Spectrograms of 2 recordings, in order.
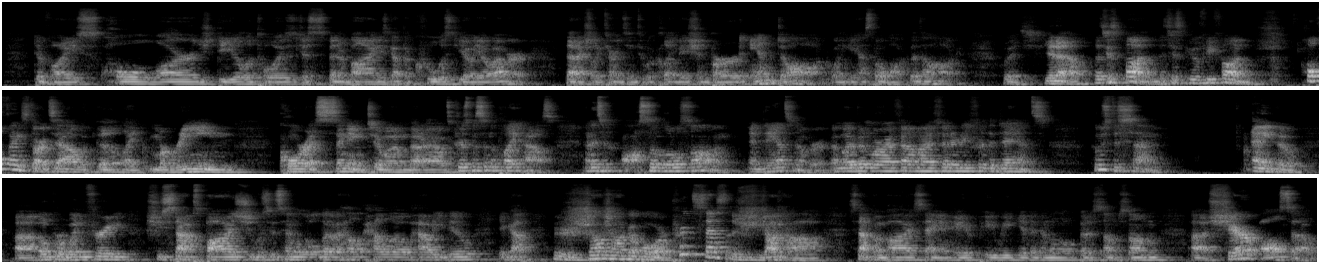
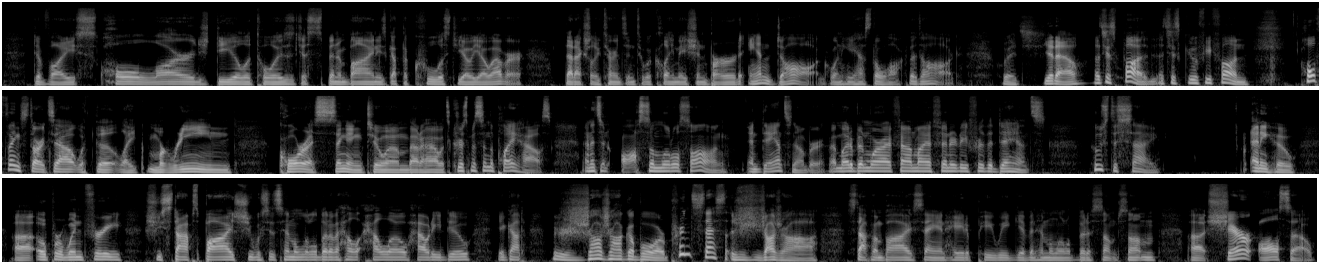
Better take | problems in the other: second | room echo; noticeable; dies away in 0.4 s // off-mic speech; far

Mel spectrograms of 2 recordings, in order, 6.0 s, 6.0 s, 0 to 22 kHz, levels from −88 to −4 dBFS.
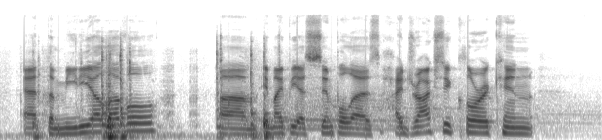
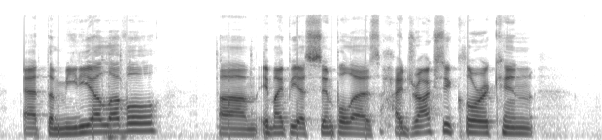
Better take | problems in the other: second | traffic noise; loud; throughout; 4 dB below the speech; faint in the second

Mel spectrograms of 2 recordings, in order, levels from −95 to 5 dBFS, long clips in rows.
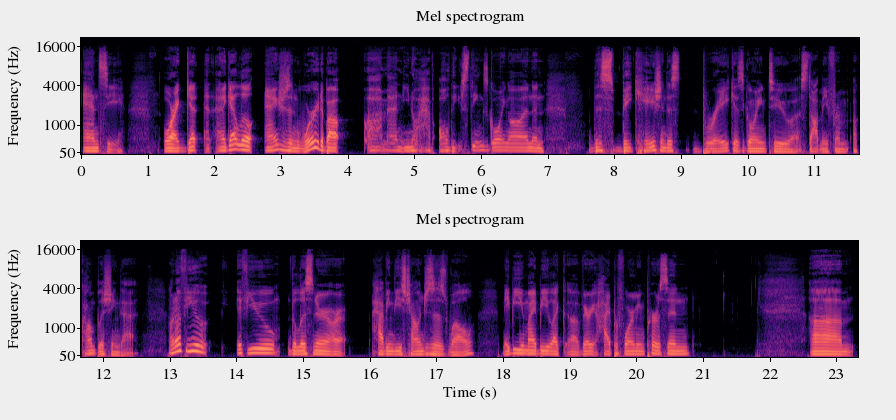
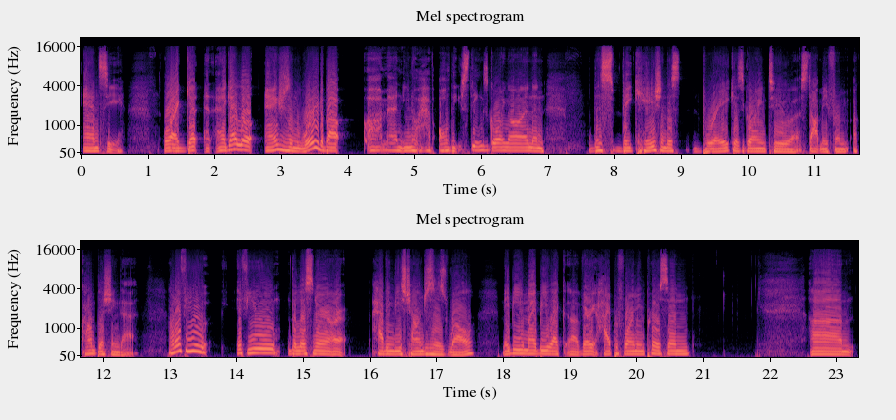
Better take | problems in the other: first | distortion; heavy; 17% of the sound clipped

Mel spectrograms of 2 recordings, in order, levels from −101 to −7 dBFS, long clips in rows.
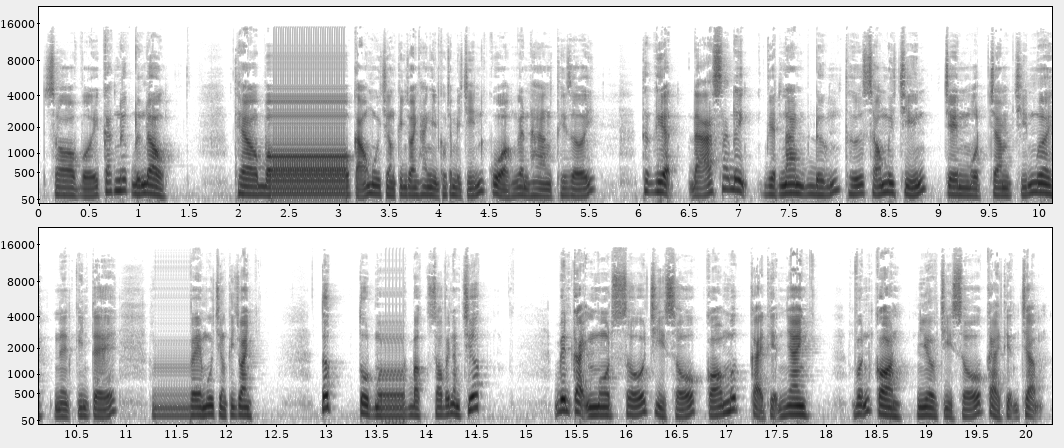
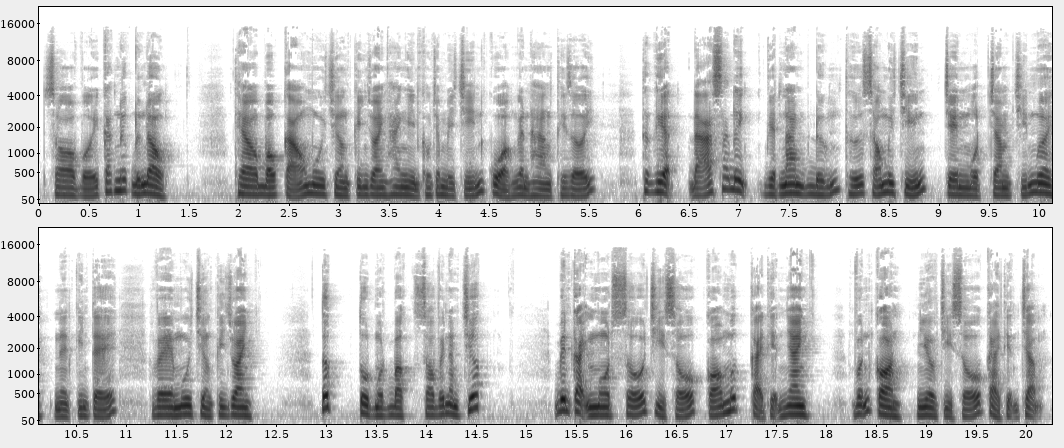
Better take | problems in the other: second | audio freezing; at 2.5 s for 0.5 s, at 11 s and at 14 s

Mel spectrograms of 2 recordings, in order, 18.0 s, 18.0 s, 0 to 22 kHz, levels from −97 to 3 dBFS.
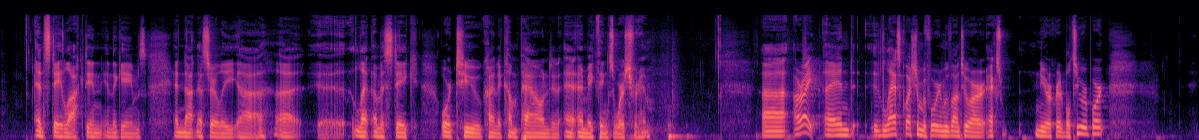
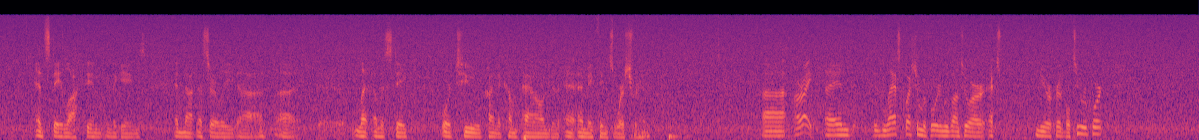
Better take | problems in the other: first | hiss; loud; throughout; 4 dB below the speech

